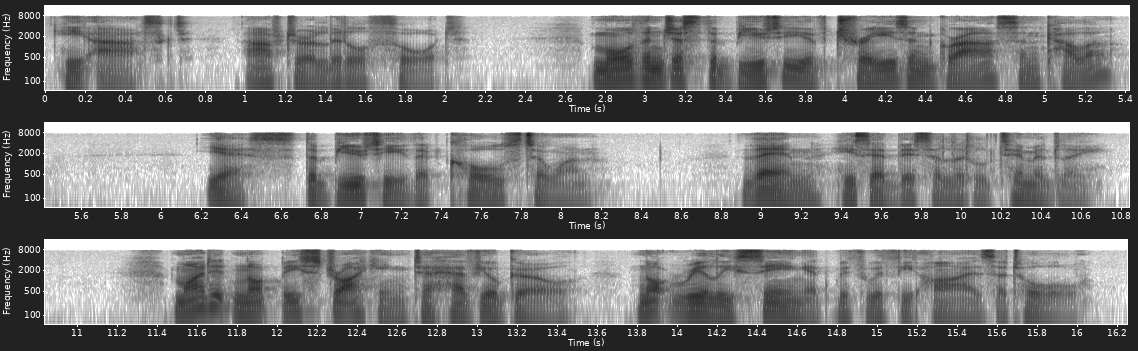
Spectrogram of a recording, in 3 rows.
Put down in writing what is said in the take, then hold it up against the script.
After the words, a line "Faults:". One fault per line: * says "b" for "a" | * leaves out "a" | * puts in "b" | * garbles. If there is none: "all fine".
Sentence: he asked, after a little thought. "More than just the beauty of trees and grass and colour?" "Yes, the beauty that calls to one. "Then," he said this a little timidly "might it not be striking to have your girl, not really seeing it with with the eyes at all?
he asked, after a little thought. "More than just the beauty of trees and grass and colour?" "Yes, the beauty that calls to one. "Then," he said this a little timidly "might it not be striking to have your girl, not really seeing it with with the eyes at all?
Faults:
all fine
